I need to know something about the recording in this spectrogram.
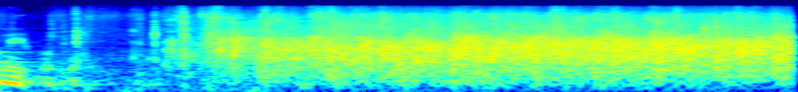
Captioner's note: applause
